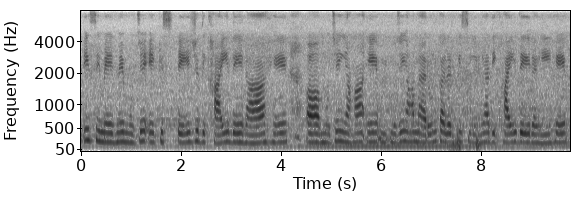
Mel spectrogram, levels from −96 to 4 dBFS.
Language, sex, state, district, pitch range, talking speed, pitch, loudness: Hindi, female, Bihar, Begusarai, 185-205 Hz, 145 wpm, 195 Hz, -20 LUFS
